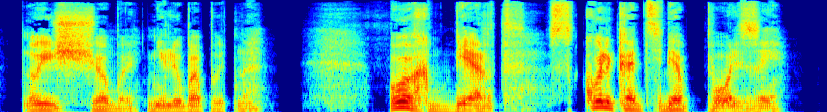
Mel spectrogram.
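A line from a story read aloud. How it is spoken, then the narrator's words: Raised menacing voice. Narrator (Russian): Инспектор грозно повысил тон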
